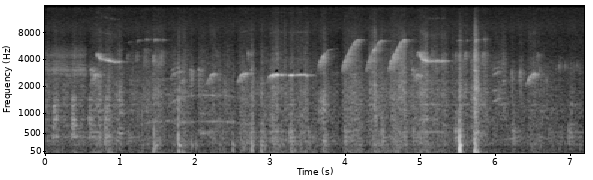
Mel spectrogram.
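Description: Small birds chirping in quick, varied calls, short rising and falling whistles with one held note, under faint scratching from a cloth rubbing a painted fuel tank. Two sharper clicks come about five and a half seconds in.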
